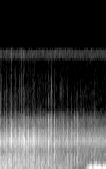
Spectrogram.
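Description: A flock of young racing pigeons taking off together from their transport basket, a rapid patter of wing claps and flapping. A louder low rumble comes in near the end.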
